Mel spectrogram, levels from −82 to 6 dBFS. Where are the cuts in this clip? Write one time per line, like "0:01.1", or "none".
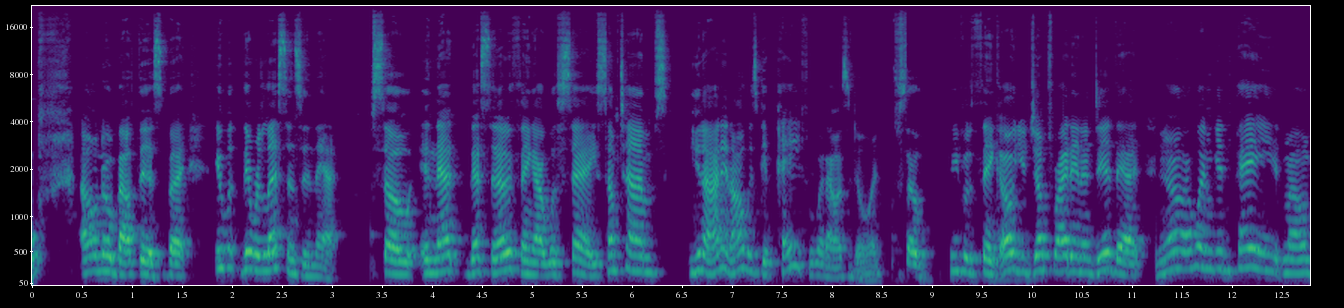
none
